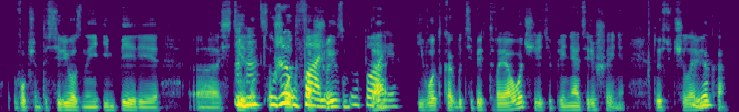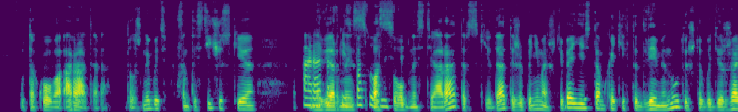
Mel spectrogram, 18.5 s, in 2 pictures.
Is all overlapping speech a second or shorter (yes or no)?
no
